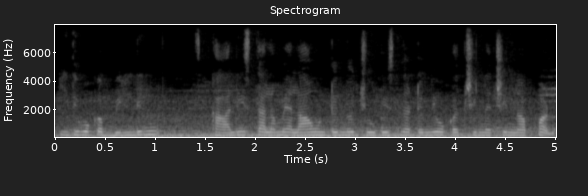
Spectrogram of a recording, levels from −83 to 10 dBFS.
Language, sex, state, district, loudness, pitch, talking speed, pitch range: Telugu, female, Andhra Pradesh, Krishna, -27 LUFS, 210 Hz, 155 wpm, 205-220 Hz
